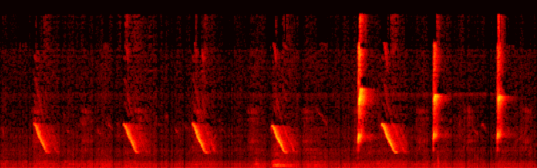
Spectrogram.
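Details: Squirrel chirping: a series of sharp, high, downward-sweeping chirps, each falling quickly in pitch, repeated roughly once a second, about seven calls, the later ones starting with a brief piercing upper note; faint background hiss.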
